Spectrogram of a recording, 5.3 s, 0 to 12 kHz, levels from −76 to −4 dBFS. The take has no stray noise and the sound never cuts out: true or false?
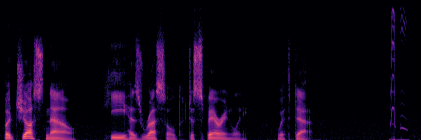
false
